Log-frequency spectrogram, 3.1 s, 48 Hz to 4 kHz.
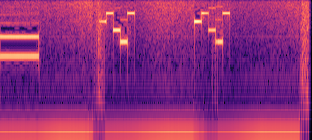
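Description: Five-tone selective call (ZVEI), heard as quick runs of five tones, tones of about 80 ms. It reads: 88511 88511
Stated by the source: SDR-received ZVEI five-tone call 88743.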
